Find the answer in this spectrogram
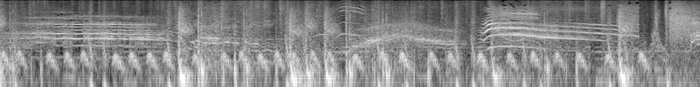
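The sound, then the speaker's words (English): A person imitates screams, giving a few shrill, high vocal cries that rise and bend in pitch, over a busy run of rapid, regular thuds. “people wanted me to make screams for this.”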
